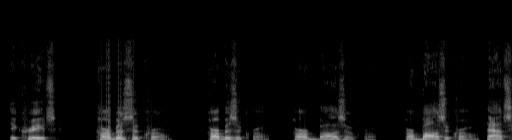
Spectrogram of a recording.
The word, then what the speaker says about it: carbazochrome: Carboschrome.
